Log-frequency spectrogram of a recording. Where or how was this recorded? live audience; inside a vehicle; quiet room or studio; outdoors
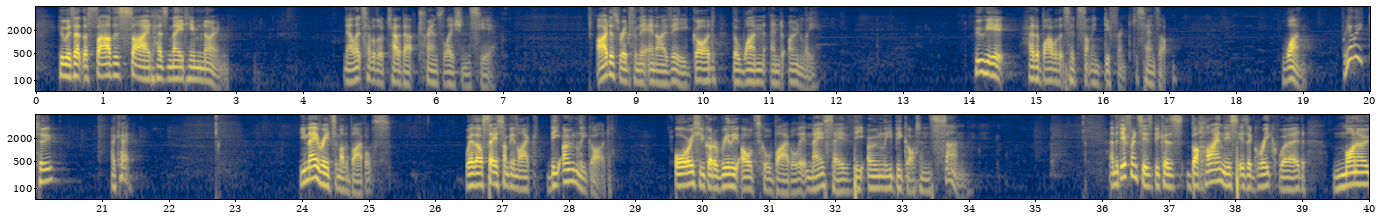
live audience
